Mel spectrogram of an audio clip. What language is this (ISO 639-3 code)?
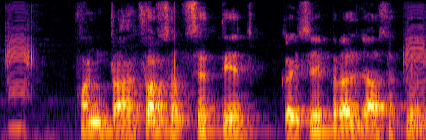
bho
